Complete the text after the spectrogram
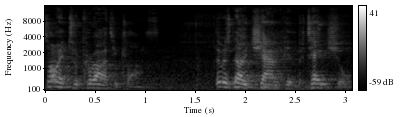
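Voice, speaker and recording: Over noticeable background noise, a man with a high pitch speaks at a very fast pace with ordinary pitch variation. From England, East End of London. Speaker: youth charity founder, speaker. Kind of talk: keynote speech. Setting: breakfast event before an audience. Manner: formal.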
